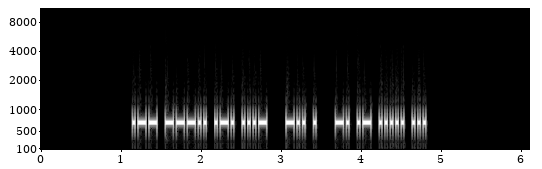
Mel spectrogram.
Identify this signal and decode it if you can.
Morse code, heard as a keyed tone, about 36 wpm, 700 Hz. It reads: W8RV DE NA5S
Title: USA Callsign DE Callsign - 4 Characters - 35wpm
